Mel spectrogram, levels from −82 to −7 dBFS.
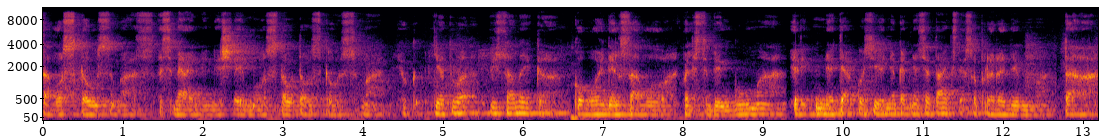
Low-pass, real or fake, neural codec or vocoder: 9.9 kHz; real; none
